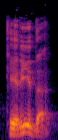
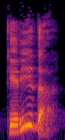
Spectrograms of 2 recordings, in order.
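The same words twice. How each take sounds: First: The word is said in a low, gentle voice. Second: The word is said in a loud, raised voice. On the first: It keeps the anger calm. The speaker calls it right. "Fale em tom baixo e suave" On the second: It makes the speaker angrier still. The speaker calls it wrong. "não levante a voz dizendo"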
